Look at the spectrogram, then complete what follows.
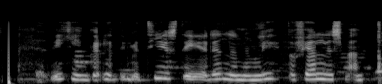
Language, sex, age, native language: Icelandic, female, 18-19, Icelandic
